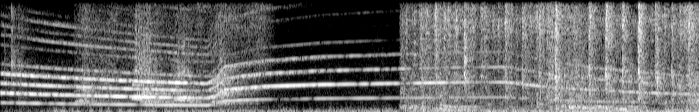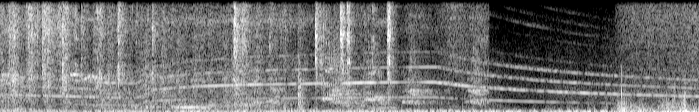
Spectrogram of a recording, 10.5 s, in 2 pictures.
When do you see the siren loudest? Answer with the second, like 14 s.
1 s.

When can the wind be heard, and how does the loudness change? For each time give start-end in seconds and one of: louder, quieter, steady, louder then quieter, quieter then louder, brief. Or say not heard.
0.0-10.4 louder.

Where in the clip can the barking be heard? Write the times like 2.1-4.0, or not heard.
0.6-2.0, 7.2-8.9.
